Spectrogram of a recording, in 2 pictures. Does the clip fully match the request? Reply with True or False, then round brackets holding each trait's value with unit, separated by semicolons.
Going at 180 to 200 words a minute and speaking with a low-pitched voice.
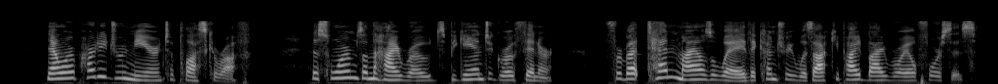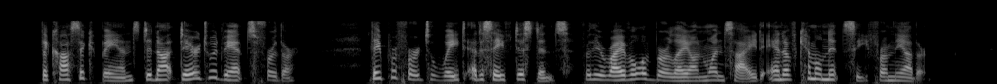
False (185 wpm; 215 Hz)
